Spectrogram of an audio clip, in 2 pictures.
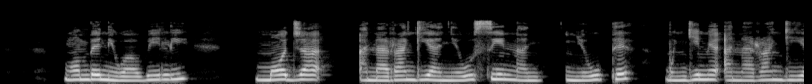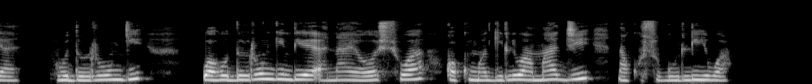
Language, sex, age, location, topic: Swahili, female, 18-24, Kisii, agriculture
